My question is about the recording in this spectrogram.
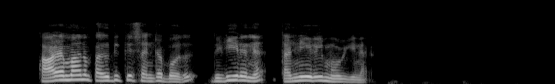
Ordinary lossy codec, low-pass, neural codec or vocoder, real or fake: AAC, 32 kbps; 7.2 kHz; codec, 16 kHz, 2 kbps, FreqCodec, larger model; fake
